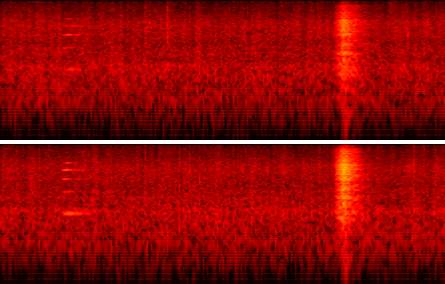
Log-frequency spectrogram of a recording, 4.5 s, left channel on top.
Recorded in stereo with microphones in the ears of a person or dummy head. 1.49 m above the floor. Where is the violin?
30° right (ahead or behind), 3 m.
